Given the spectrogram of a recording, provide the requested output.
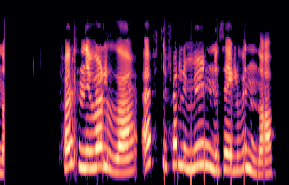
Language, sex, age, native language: Icelandic, female, 11, Icelandic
